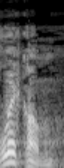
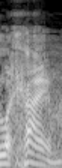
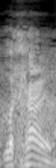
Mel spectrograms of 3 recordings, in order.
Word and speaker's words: L'chaim: In Jewish, for my Jewish friends, "Lichem," or "L'chaim," "L'chaim." See how you can goof things up? You put the wrong inflection on the wrong syllable.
